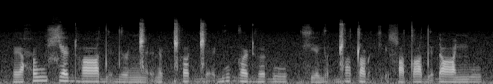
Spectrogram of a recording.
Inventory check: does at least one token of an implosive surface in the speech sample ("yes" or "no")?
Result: yes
